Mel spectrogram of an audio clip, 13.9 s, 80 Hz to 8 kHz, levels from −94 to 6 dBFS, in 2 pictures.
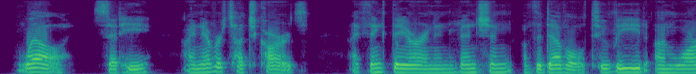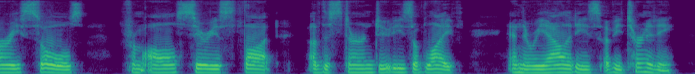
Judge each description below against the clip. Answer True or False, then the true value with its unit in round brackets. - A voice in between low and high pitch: True (150 Hz)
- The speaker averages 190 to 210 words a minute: False (150 wpm)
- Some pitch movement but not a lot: False (1.4 semitones)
